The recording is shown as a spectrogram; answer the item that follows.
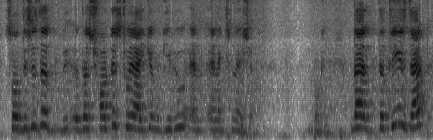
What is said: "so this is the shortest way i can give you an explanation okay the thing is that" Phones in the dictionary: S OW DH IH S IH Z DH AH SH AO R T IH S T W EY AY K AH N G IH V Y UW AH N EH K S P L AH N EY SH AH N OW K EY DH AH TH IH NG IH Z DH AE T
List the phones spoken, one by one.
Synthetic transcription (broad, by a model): S OW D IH S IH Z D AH SH AO R T IH S T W EY AY K AH N G IH V Y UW AH N EH K S P L AH N EY SH AH N OW K EY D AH T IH NG IH Z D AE T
